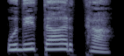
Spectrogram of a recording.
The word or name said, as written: ಉದಿತಾರ್ಥ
